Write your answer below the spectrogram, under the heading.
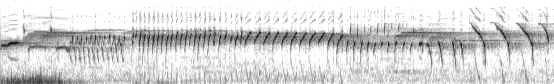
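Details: Agitated male canary singing to stimulate a female for breeding: a long rolling trill of rapid repeated notes, changing to slower sweeping slurs toward the end.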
